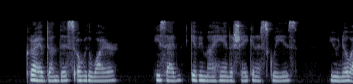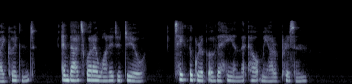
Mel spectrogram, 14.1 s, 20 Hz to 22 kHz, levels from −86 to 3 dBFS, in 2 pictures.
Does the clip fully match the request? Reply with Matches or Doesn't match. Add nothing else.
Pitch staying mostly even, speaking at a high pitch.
Matches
